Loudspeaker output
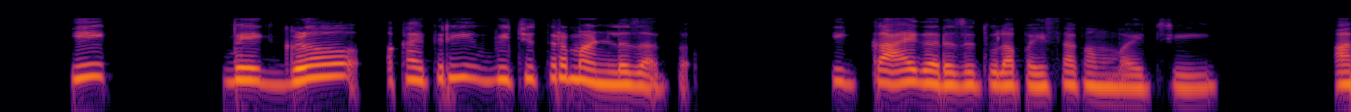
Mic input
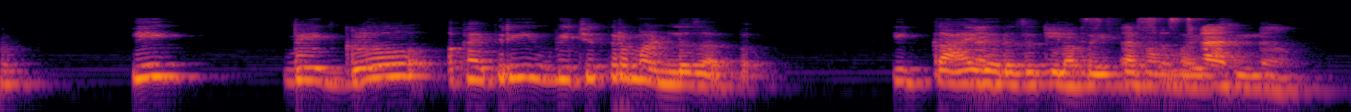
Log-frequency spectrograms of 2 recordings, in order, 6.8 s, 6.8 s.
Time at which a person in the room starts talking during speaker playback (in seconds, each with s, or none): 4.8 s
